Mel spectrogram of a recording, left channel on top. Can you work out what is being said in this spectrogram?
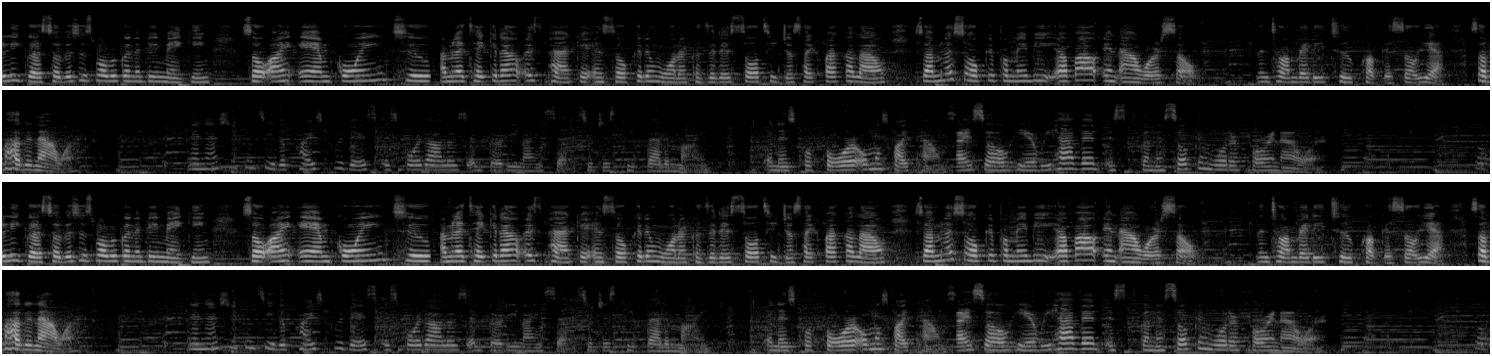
good. So this is what we're going to be making. So I'm going to take it out its packet and soak it in water because it is salty just like bacalao. So I'm going to soak it for maybe about an hour or so until I'm ready to cook it. So yeah, so about an hour. And as you can see, the price for this is $4.39. So just keep that in mind. And it's for almost 5 pounds. Right, so here we have it. It's gonna soak in water for an hour. So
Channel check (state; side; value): quieter; left; 3.3 dB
